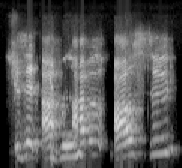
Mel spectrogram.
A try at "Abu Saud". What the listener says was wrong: No, the AL is silent. So Abu Saud.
